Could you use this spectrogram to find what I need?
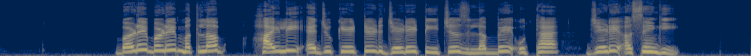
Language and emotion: Dogri, neutral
